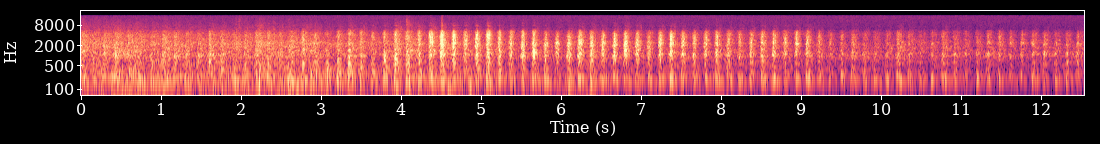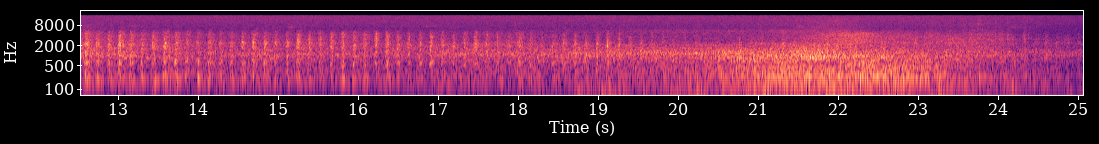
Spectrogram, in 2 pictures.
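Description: A GWR Large Prairie 2-6-2 tank steam locomotive and its train running away from the listener, with a fast, even beat that fades steadily. The sound swells briefly about twenty seconds in, then dies away.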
